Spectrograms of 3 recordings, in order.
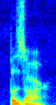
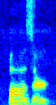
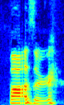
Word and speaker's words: Basar: Uh, Bazaar. Boser. Boser. Damn it. Boser. Boser. I always say like Yeah. I think like the phonetic or however you say it's pronunciation like ba zur.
